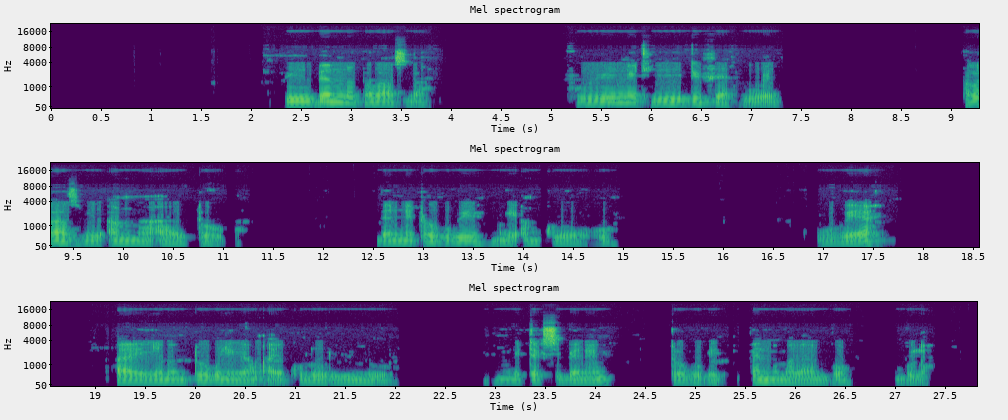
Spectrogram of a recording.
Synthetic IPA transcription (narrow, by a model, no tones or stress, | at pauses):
fiːbɛnːɛpalasla̰ | fuwinetʰijidifɛl̰wɛ̰j | palasbiʔamːaajtɔɡba | bɛnːɛtɔɡɔbɛŋɡɛʔamkuloːɾɛwɔ | uwɛ | ajjɛnantoːɡuɲiŋɡama̰jkuloɾiwiɲo̰ːɾu | nuŋɡitɛksibɛnɛn | tɔɡɔbḭbɛnːɛmalanbɔ̰ | bṵla̰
